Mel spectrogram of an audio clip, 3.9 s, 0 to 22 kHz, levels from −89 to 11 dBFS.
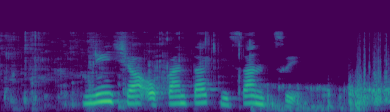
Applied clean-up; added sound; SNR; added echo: classical method log-MMSE.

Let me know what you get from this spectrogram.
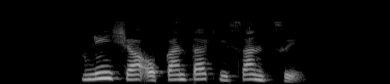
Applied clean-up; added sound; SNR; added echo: neural mask model Resemble Enhance denoiser.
